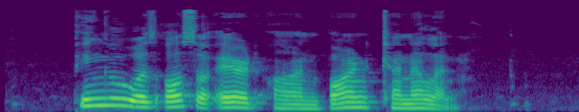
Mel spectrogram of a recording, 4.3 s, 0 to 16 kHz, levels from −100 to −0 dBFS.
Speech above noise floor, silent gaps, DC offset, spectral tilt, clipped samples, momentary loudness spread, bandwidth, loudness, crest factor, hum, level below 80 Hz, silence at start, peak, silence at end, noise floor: 44 dB; none; under 0.1%; -8 dB/octave; under 0.1%; 8 LU; 11.5 kHz; -26 LUFS; 16 dB; none; -68 dBFS; 0.6 s; -10 dBFS; 0.9 s; -69 dBFS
